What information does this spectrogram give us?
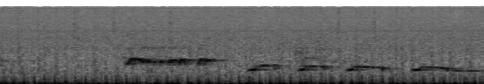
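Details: Zebra dove, a local wild bird, calling at night: one rapid purring trill followed by four short, slightly falling coo notes spaced about half a second apart, with continuous low rumbling behind.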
